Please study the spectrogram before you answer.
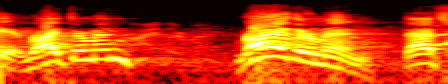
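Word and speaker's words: Reitherman: right it's how do you say it rman Ryman that's right that's correct Wolf Gang Ryman Wolf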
